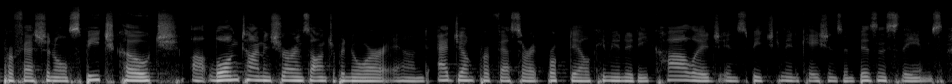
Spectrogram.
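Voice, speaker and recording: A woman's voice: lowish voice, dark tone, clear, resonant tone. A woman speech coach giving a polished, promotional self-introduction.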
